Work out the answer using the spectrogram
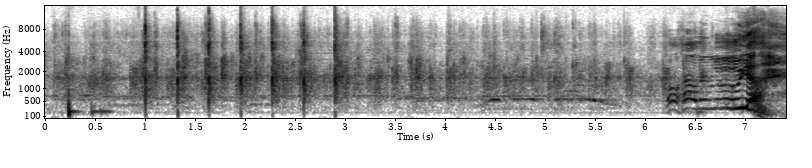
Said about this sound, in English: Let's clap our hands unto the Lord tonight.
